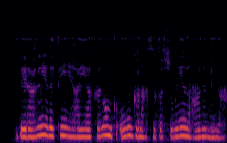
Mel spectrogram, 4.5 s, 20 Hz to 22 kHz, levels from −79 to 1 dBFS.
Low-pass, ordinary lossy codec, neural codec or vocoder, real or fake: 9.9 kHz; none; autoencoder, 22.05 kHz, a latent of 192 numbers a frame, VITS, trained on one speaker; fake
